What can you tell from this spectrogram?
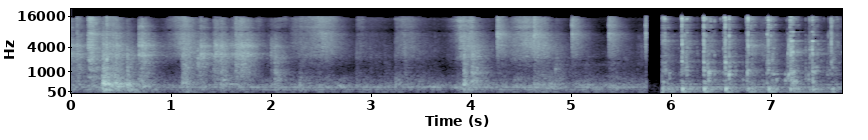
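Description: A fork beating raw eggs in a ceramic bowl: rapid, even clinks of the fork against the bowl start about six seconds in, after a few scattered light taps. A low steady hum runs underneath.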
